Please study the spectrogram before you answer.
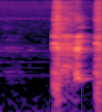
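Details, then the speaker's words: Adult teacher with a flu-like illness and a bad cough, sipping mate during a class, gives one short, harsh cough, and a second cough begins at the end. Indoor room sound. "les pido disculpas por estar tomando mate pero como estoy con mucha tos porque estoy con un estado gripal"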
